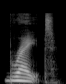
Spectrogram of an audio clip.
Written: bright

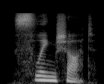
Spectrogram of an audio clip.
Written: slingshot

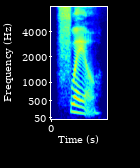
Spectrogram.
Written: flail

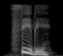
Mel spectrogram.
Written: phoebe

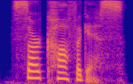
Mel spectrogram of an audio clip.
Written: sarcophagus

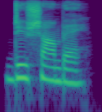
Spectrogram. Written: dushanbe

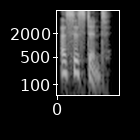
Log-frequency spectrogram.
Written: assistant

